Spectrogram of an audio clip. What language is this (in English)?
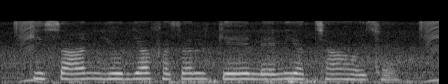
Maithili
